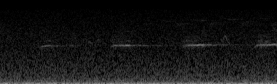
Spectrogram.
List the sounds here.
Blue Jay, Blackburnian Warbler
